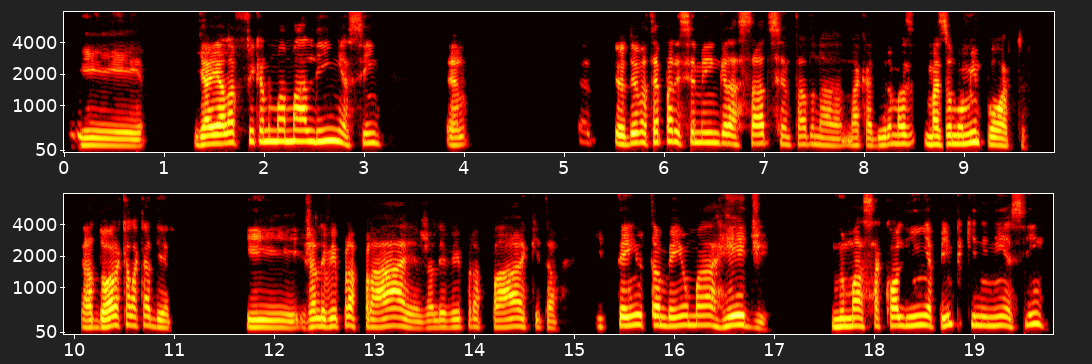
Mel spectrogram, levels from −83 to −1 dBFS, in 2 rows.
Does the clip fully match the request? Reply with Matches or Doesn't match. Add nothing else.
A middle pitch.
Matches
